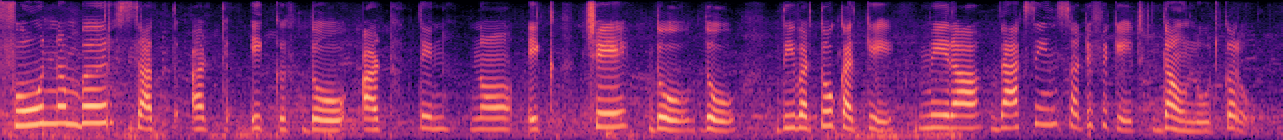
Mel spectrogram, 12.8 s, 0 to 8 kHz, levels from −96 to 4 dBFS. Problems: background sounds at intervals, continuous background conversations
